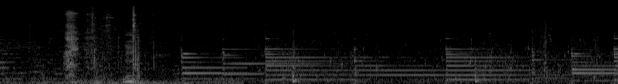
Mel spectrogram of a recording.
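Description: Two sharp swishing hits in the first second and a half. Then, from about two seconds in, a slow melody of plucked zither notes, each one ringing on.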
